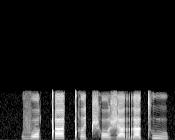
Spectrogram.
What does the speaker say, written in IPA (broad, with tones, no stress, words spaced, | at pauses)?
vɔ˧ǃa˦ǃʰə˧ t͡ʃʰɔ˨ʒa˨ra˧ tʰu˦˨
